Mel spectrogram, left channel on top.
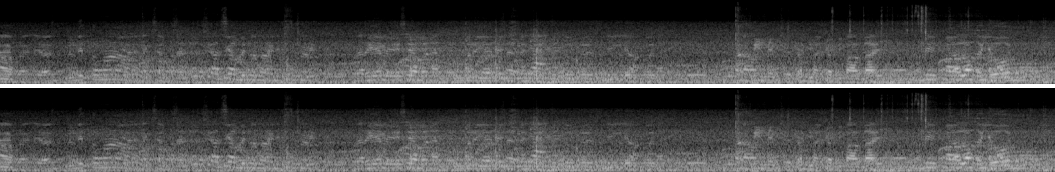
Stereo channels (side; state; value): both; identical; correlation 1.00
